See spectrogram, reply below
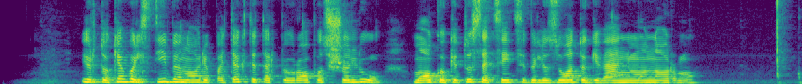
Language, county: Lithuanian, Vilnius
